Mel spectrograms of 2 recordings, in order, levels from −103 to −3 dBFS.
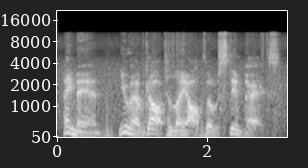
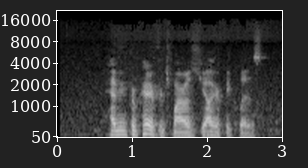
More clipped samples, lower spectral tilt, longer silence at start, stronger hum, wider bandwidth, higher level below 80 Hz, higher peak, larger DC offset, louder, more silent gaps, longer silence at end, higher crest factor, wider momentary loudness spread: neither; second, -3.5 dB/octave vs -7 dB/octave; second, 0 s vs 0.7 s; neither; second, 11 kHz vs 16 kHz; first, -52 dBFS vs -64 dBFS; first, 0 dBFS vs -14 dBFS; neither; first, -16 LUFS vs -33 LUFS; neither; second, 0 s vs 0.3 s; about the same, 16 dB vs 20 dB; second, 7 LU vs 10 LU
